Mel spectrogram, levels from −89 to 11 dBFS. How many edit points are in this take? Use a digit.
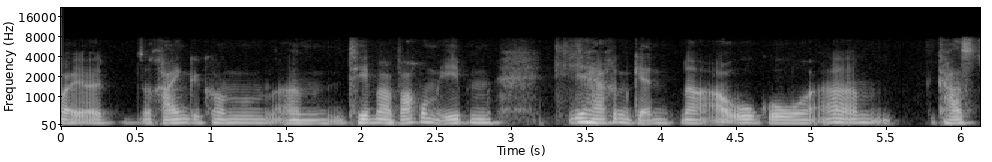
0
